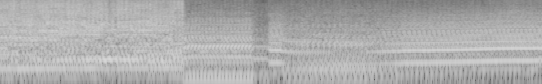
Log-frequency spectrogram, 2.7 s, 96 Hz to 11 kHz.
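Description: Lamborghini GT1 race car engine at Sebring in a sim racing game, a loud steady drone that drops abruptly on a downshift near one second, then climbs again as the car accelerates out of the corner.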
